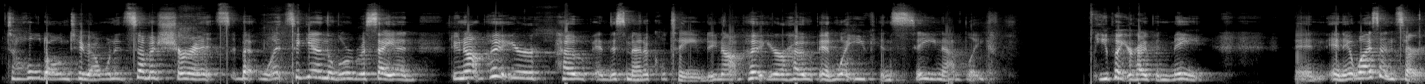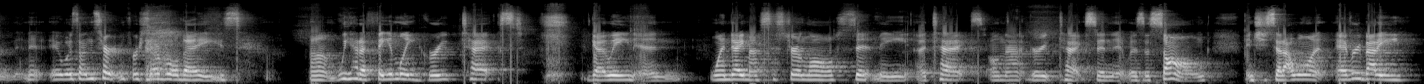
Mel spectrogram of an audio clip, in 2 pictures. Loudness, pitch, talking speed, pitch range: -16 LUFS, 230 Hz, 180 wpm, 215-255 Hz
